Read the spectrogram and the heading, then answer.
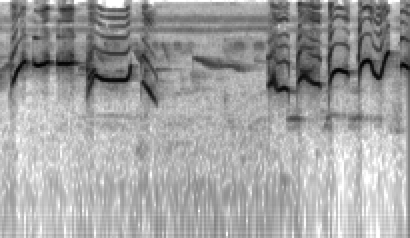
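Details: White-rumped shama fighting song, used to provoke other shamas into answering: loud, varied whistled phrases, clear pure notes, rising and falling slurs, a quieter buzzy passage, then a fast sequence of ringing whistles.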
